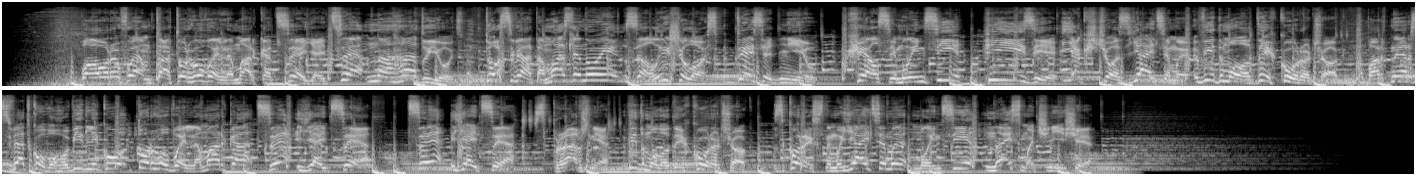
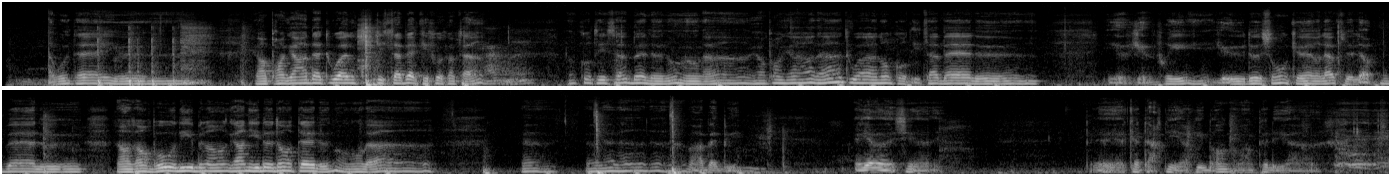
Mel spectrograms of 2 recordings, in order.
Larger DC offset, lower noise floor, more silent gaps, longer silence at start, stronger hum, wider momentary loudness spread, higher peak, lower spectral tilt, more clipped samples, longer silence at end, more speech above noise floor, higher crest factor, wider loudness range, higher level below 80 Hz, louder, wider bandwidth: neither; first, -81 dBFS vs -49 dBFS; neither; first, 0.3 s vs 0.05 s; neither; second, 3 LU vs 16 LU; first, 0 dBFS vs -6 dBFS; second, -3.5 dB/octave vs -6.5 dB/octave; neither; first, 2.3 s vs 0 s; first, 71 dB vs 24 dB; second, 10 dB vs 20 dB; second, 1 LU vs 8 LU; first, -22 dBFS vs -38 dBFS; first, -9 LUFS vs -26 LUFS; second, 17.5 kHz vs over 20 kHz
